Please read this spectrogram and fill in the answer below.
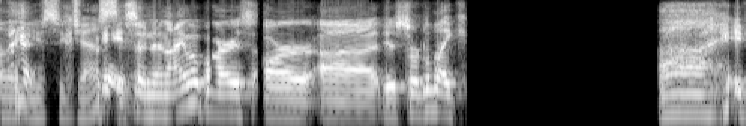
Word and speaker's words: Nanaimo bar: I have no idea how to pronounce this. Nanaimo bar?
